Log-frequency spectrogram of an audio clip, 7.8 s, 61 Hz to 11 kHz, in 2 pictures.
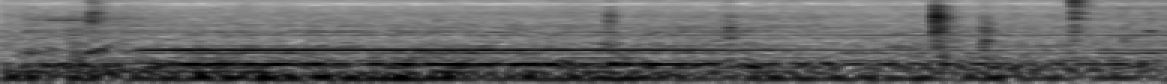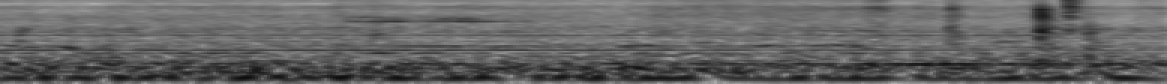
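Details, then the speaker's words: HP LaserJet M1005 printer feeding paper while the display asks to use available media or load plain A4 in the tray; steady whirr with gritty, rasping grinding and occasional clacks from worn drive gears. "तो दोस्तों इस प्रकार से ए 1005 printer के गेरो की आवाज आ रही है"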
